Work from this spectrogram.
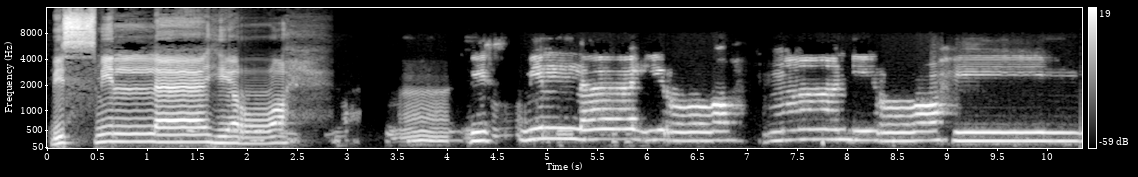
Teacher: Bismillahir langsung ke huruf ro karena tasydid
